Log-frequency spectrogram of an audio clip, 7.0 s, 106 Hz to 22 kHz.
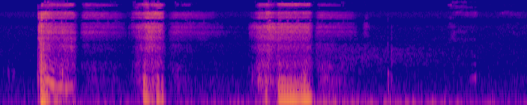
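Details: A 5-month-old bulloxer (bulldog-boxer mix) puppy asleep: a few short, noisy breaths with a whistling, snorting edge, then quiet breathing; puppy snoring.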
